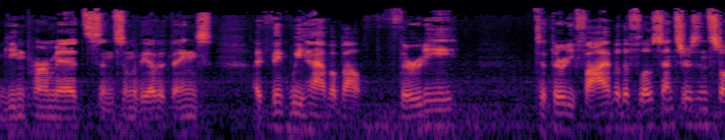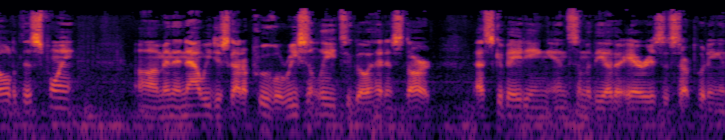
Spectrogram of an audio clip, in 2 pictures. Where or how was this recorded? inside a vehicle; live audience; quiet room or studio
inside a vehicle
